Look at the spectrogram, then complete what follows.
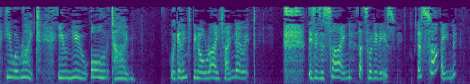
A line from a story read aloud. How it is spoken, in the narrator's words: Sobbing, she says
